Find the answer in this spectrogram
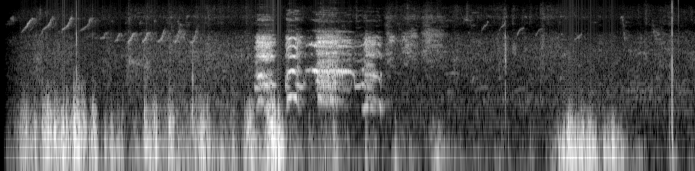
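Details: An aseel rooster gives a single ringing, harsh crow lasting about a second midway. Low thumping and rumbling fill the background, with faint high chirps from other birds.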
